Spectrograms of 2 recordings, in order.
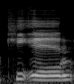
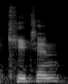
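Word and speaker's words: Keaton: wonder like maybe Michael Katon is the same well okay so has Michael Katon been he's 50 years 60 years old has he just given up and he stopped pronouncing the T in Kon has he never pronounced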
